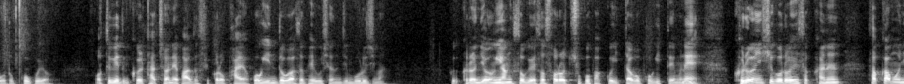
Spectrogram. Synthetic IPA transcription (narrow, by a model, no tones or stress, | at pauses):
odopoɡojo̰ | ʌt͈ʌkʰedɯkɯʌɭtat͡ɕʌne̞padɯs͈ɯɭk͈ʌɾopajʌk͈oɡindoɡas̬ʰʌpe̞uɕʰʌnːɯnd͡ʑimoɾɯd͡ʑima̰n | kɯkɯɾʌnjʌŋɦjaŋs͈oɡe̞sʰʌsʰʌɾot͡ɕuɡopak̚k͈oit̚t͈aɡopoɡit͈e̞mune̞ | kɯɾʌnɕʰiɡɯɾohe̞sʰʌkʰanɯn | sʰʌk͈̚amoɲ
